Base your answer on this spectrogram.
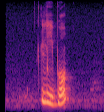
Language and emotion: Russian, neutral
